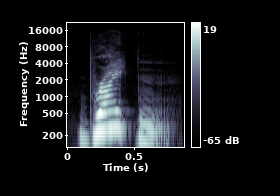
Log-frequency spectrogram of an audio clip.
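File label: "brighten", English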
